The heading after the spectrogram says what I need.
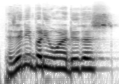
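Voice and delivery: loud, high, quick call to the room. Pretend. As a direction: shout for any volunteer. Calls out for a co-host.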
